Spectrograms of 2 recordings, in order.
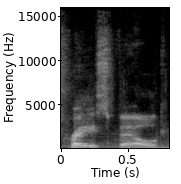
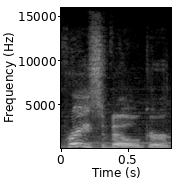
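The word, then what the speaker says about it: Hraesvelgr: Look, the actual name is Hraesvelg. This game just pronounces it Hraesvelger because it's weird.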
